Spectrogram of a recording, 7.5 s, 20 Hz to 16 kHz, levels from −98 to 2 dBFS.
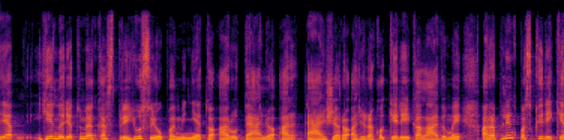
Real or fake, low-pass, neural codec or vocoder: real; 14.4 kHz; none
